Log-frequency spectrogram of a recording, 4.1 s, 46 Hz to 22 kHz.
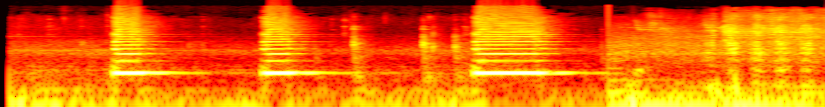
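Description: VW T2 bus horn sounded three times from the steering wheel: two short toots and then a longer blast, all on one steady note. A rushing noise follows near the end.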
